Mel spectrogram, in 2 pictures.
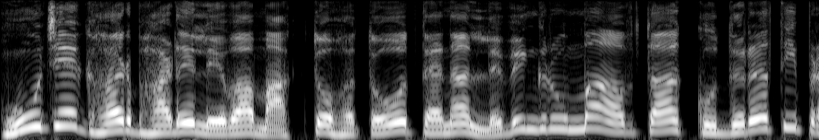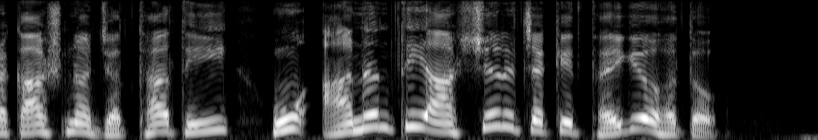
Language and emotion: Gujarati, surprised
